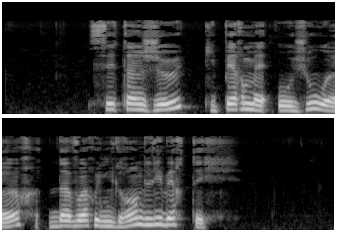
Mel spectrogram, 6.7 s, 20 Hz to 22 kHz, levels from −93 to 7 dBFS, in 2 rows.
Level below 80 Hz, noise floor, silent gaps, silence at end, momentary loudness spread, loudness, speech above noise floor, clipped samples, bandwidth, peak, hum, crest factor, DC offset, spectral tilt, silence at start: -64 dBFS; -73 dBFS; none; 1.2 s; 9 LU; -18 LUFS; 56 dB; under 0.1%; 11.5 kHz; -4 dBFS; none; 14 dB; under 0.1%; -5.5 dB/octave; 0.9 s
